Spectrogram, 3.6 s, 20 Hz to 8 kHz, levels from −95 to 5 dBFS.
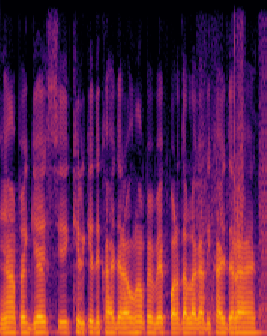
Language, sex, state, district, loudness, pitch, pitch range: Hindi, male, Odisha, Khordha, -17 LUFS, 120 Hz, 115-120 Hz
